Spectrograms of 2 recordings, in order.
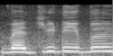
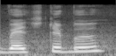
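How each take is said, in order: First: वेजिटेबल said in four syllables, ve-ji-TAY-bul; spelled-out वेजिटेबल; showing the wrong वेजिटेबल; wrong vegetable. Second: वेजिटेबल squeezed to VEJ-tuh-bul; clipped वेजिटेबल; modelling VEJ-tuh-bul; correct vegetable. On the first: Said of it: "वेजिटेबल नहीं". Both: Shown as a demonstration.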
